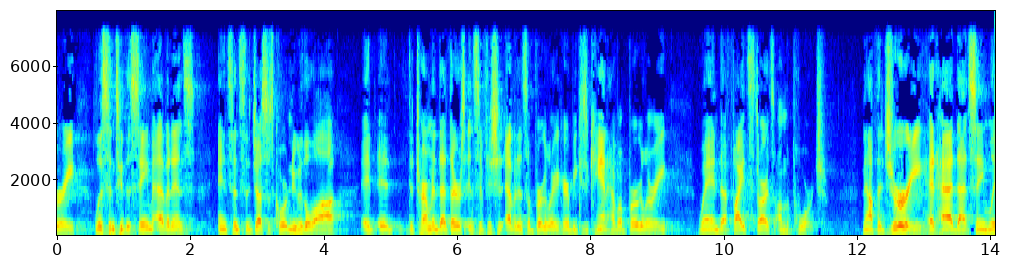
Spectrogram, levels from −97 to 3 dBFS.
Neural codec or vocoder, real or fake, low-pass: none; real; 7.2 kHz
